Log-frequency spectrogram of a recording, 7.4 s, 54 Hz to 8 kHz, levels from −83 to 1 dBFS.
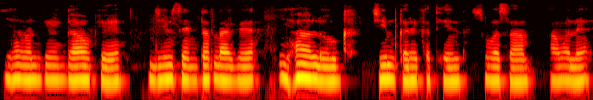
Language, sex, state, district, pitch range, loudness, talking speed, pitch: Chhattisgarhi, male, Chhattisgarh, Balrampur, 140-150 Hz, -31 LUFS, 120 wpm, 145 Hz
